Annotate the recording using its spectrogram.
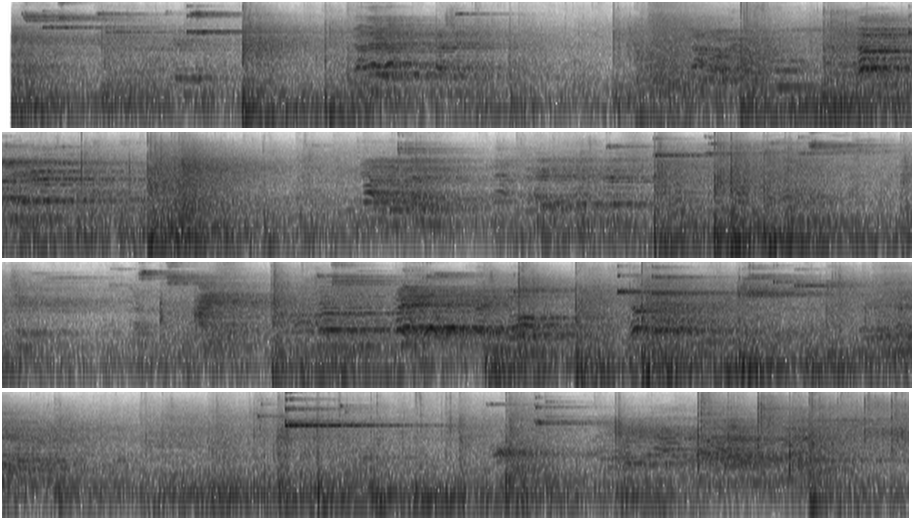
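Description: Basketball game in a gymnasium: a basketball bouncing on the hardwood floor among many sharp knocks, with players' voices calling out indistinctly, echoing in the large hall.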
